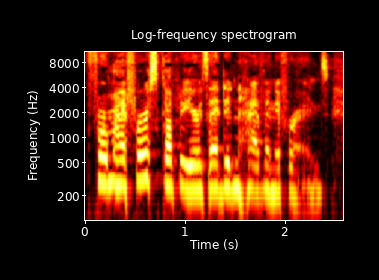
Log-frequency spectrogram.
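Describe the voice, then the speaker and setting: A woman talks with a Jamaican accent. Her pitch is high. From Jamaica, Clarendon parish. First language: Jamaican Patois. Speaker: athlete. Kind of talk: interview.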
